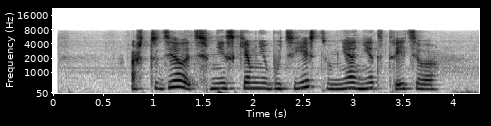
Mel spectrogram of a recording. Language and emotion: Russian, neutral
